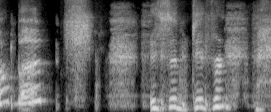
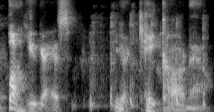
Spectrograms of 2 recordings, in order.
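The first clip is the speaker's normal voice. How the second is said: muttered; 13 semitones lower, 8 dB quieter than usual. Acted. Muttering while led away.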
